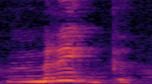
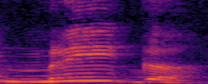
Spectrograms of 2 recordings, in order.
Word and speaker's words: मृग: मृग, भाग गया, क्या लिखा है? मृग मतलब हिरण, क्या उच्चारण करेंगे? मृग। री का साउंड आना चाहिए, मृग।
